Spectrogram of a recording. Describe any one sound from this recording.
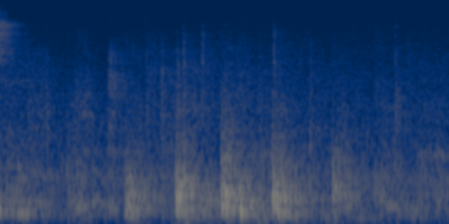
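Heels click on a wooden stage as a woman walks off.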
